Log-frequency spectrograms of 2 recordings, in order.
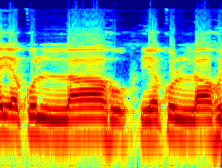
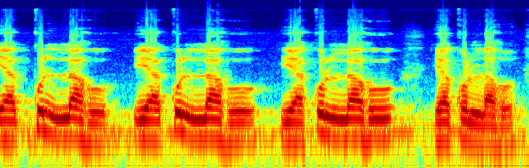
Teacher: लाम के ऊपर ज़बर है तो ज़बर को लंबा नहीं करना। अगर आपने इसको पढ़ लिया यकुल्लाहु, ज़बर को लंबा कर दिया तो फिर ये अलिफ की आवाज़ निकल रही है।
